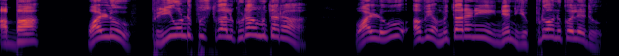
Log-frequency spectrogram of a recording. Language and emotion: Telugu, surprised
